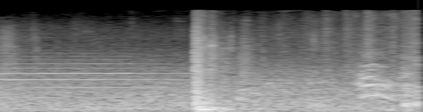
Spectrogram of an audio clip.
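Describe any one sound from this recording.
A wooden crate thuds down into a van.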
